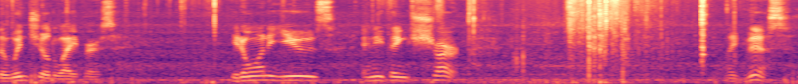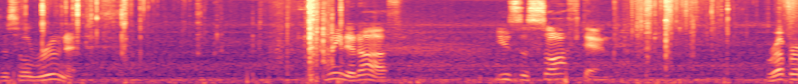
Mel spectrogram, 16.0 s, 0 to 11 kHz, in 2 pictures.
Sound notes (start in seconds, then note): 5.6 ice scraper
